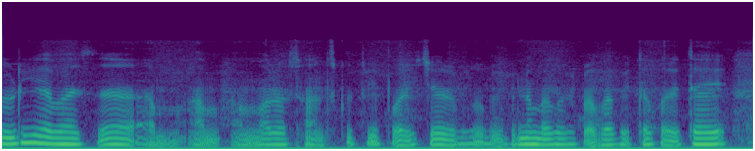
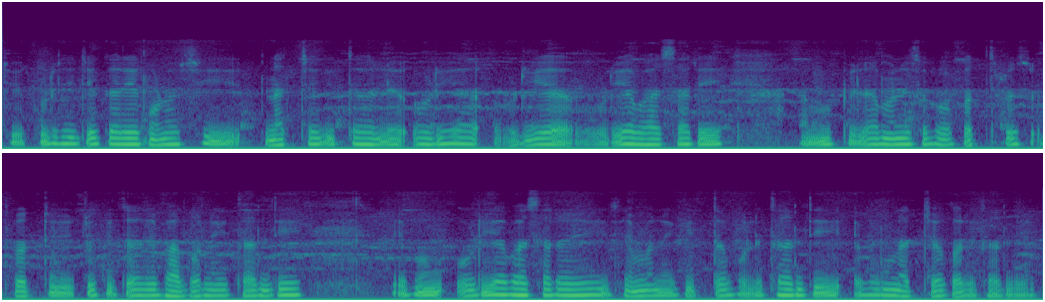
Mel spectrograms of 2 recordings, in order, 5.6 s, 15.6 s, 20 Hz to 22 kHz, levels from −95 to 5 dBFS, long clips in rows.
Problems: constant background noise, continuous background conversations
